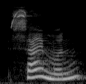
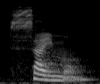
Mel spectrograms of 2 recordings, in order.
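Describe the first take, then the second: First: Simon said the English way, SAI-mun, higher pitch; English pronunciation. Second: Simon as SAI-mon, stress on SAI, full o; Spanish vowels in Simon, falling SAI-mon; Hispanicized English name. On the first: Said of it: "el sonido próximo al inglés". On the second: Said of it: "con el acento en la penúltima". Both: Shown as a demonstration.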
